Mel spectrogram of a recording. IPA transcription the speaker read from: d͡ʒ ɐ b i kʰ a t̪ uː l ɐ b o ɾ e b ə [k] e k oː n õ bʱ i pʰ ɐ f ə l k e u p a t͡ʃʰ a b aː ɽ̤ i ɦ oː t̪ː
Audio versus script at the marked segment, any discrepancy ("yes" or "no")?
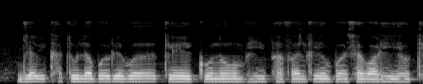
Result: no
